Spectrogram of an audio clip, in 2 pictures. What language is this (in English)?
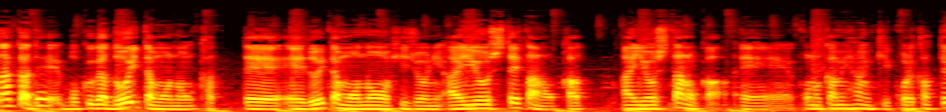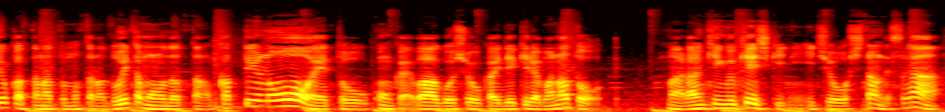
Japanese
